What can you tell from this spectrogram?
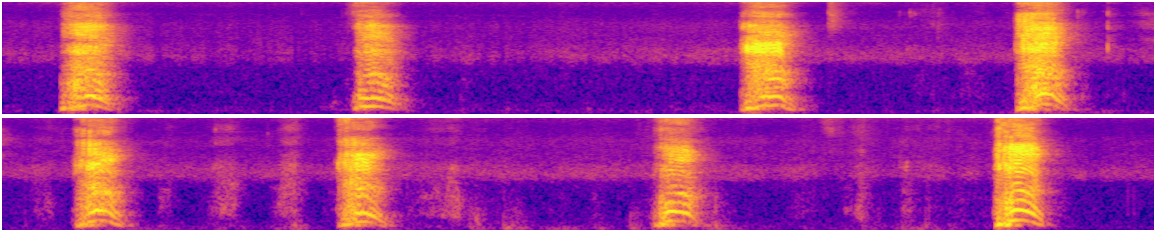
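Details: Dog's cough, sound only: eight single, harsh coughs spaced one to two seconds apart, in a quiet room.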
